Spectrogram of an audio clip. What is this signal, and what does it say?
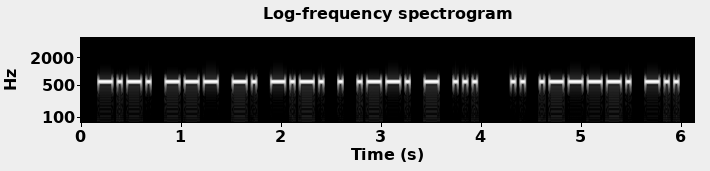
Morse code, heard as a keyed tone, about 25 wpm, 600 Hz. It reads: CONCEPTS I'D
